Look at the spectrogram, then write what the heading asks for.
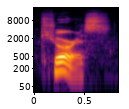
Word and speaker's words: cuirass: And I used to say Quiris all the time. But that's not how you say it. It's Cuirass or Quiras. And both don't sound right.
